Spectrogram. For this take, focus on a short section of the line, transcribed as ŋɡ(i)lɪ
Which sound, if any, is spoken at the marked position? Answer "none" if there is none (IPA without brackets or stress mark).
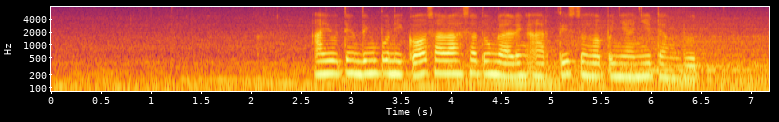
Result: a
